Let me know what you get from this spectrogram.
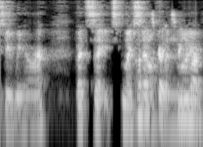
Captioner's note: faintly speaks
